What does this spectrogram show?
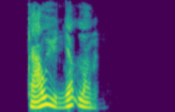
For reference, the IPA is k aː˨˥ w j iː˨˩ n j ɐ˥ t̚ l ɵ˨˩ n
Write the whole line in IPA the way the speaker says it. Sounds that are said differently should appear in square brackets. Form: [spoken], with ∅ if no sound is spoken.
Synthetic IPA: k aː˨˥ w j [yː˨˩] n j ɐ˥ t̚ l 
